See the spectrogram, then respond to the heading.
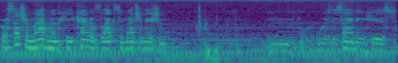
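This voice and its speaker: A man's voice: mid-range voice, moderate pace, noisy background. A man giving casual, in-character gameplay commentary, musing aloud to himself in a wry way. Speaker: let's play host. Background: game music.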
